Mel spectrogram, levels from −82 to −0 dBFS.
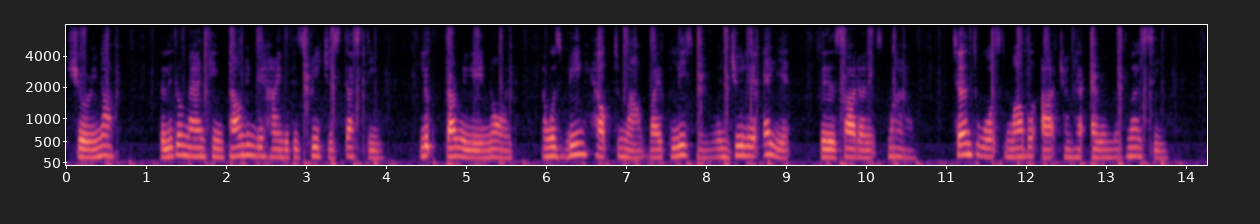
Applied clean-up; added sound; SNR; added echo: none; Domestic sounds, home sounds; 16 dB; none.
